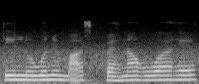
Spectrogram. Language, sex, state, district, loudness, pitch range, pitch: Hindi, female, Uttar Pradesh, Lucknow, -14 LUFS, 200-215 Hz, 210 Hz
